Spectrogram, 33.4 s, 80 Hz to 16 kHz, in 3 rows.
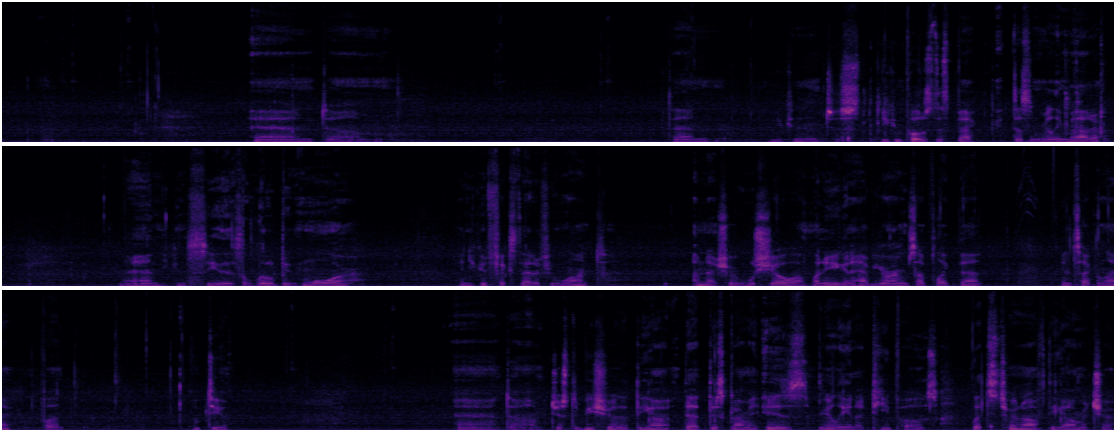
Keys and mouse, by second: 0.7 click, 5.0 click, 8.8 a, 10.7 alt+r, 24.5 click.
